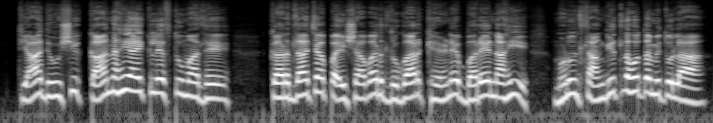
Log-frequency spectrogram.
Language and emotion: Marathi, angry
